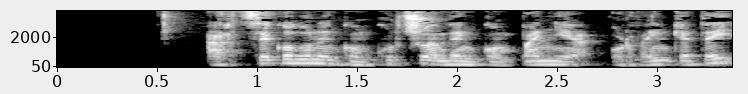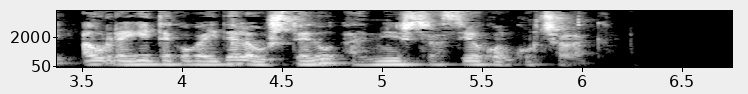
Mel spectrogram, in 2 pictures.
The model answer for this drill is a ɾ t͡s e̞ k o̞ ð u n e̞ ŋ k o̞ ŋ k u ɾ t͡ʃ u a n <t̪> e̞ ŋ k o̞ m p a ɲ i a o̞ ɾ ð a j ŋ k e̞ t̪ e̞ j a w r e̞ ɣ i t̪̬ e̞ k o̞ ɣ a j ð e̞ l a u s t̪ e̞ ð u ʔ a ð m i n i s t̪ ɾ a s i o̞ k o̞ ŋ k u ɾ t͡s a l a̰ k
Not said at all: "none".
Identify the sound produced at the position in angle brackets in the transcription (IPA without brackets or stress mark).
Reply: d̪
